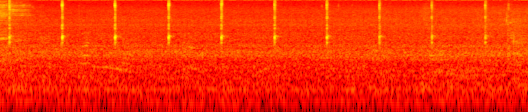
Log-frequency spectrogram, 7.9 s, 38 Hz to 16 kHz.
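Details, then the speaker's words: Dell E6230 laptop just powered on, internal hard drive clicking; sharp evenly spaced clicks about 76 a minute over a quiet background, drive repeatedly retrying, hard drive bad and not working. "all right it's doing something oh hard dve is bad"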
